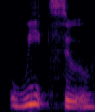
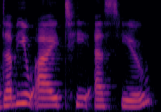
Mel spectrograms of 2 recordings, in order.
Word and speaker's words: Witsu: And then our last epithet is going to be Wheatsu. So this is spelled W-I-T-S-U. Wheatsu.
